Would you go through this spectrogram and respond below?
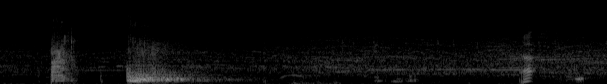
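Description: Fart noises from a character walking in the WWE 2K23 wrestling game: two short, buzzy bursts close together, followed by quieter faint blips over a low game background.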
